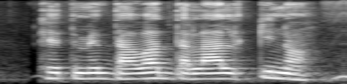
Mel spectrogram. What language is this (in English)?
Bhojpuri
